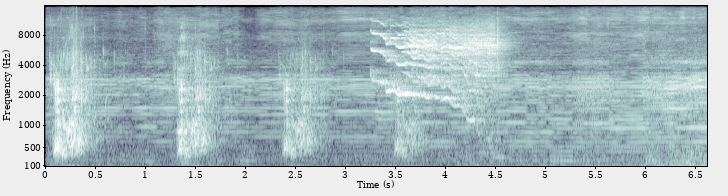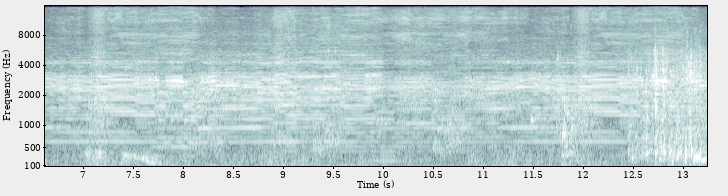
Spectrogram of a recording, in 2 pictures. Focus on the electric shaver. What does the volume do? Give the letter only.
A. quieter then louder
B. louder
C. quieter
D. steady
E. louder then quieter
B.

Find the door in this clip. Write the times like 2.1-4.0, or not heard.
3.2-4.6.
